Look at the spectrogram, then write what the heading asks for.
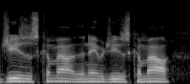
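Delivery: mild, called-out shouting. Retelling what people shouted from a distance: imitating people shouting. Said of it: "from a distance shouting".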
